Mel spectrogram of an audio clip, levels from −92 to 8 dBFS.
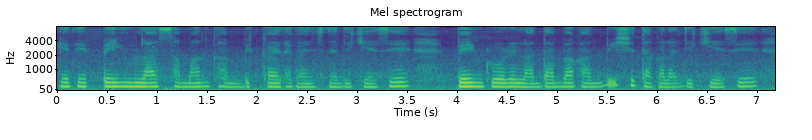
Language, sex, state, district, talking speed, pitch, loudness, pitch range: Nagamese, female, Nagaland, Dimapur, 135 wpm, 175 Hz, -17 LUFS, 165-185 Hz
